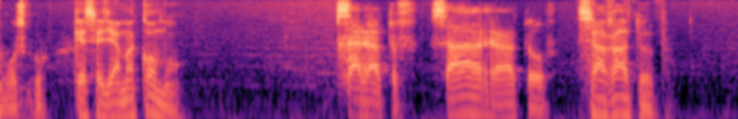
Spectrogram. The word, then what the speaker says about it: Saratov: Saratov. Sí, con R más pronunciada, es que yo no sé pronunciar la R bien. Saratov, esto.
